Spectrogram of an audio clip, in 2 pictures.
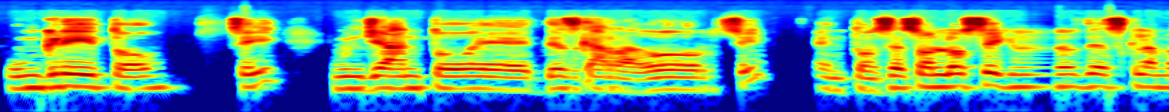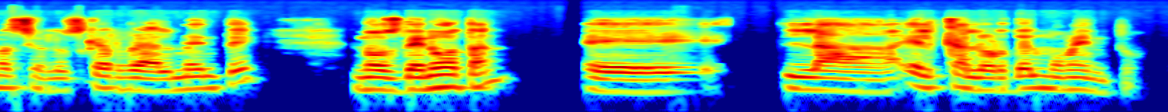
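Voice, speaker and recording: Speaking slowly and steadily, this Bogotá-accented man teaches an online writing workshop lecture, explaining each step, restarting himself, and checking in often with "¿sí?". His somewhat high, slightly mellow voice comes through without echo, though the highs are cut off.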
